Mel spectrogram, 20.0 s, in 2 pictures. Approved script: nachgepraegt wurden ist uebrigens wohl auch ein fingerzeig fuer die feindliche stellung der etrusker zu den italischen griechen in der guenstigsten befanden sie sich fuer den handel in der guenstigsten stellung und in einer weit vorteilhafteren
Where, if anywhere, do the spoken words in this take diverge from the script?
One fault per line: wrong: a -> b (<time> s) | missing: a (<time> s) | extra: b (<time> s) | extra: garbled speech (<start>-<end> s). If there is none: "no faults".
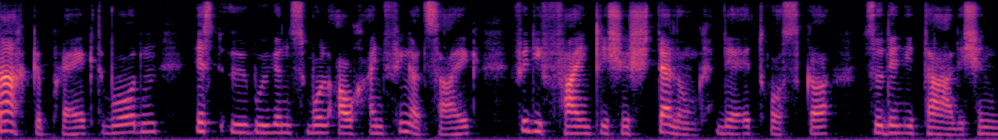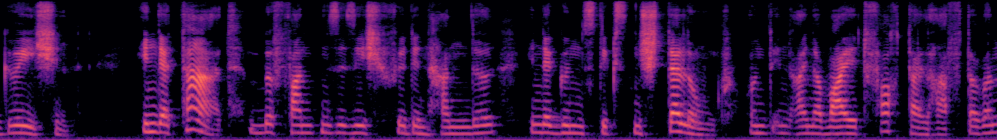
wrong: guenstigsten -> tat (11.8 s)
